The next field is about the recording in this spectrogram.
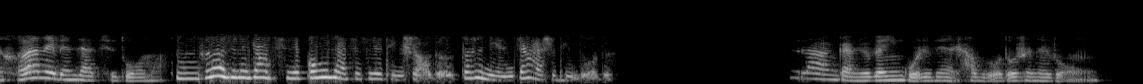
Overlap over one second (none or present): none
